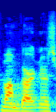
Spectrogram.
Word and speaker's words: Baumgartner: tidings from the Baumgartner's they pronounced mom Gartner's right yeah okay tell everyone about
